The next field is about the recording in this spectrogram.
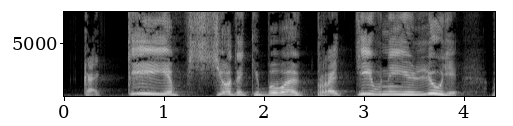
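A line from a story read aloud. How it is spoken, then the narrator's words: Exclamation. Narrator (Russian): воскликнул он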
